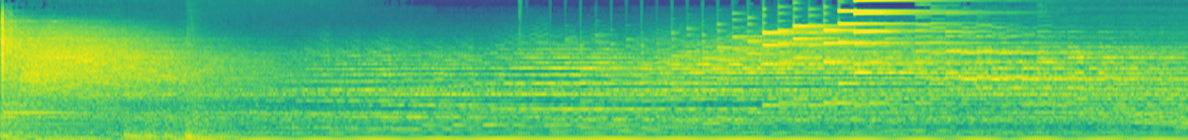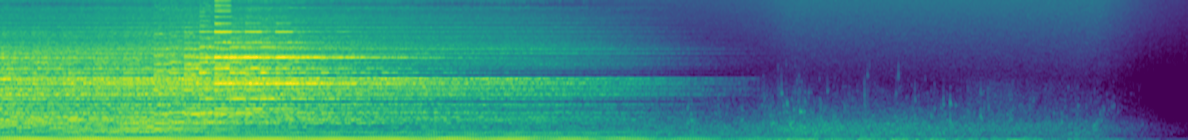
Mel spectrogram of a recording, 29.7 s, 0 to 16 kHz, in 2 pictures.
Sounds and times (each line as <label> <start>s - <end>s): flowing water 0.0s - 20.0s
flowing water 22.0s - 28.9s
